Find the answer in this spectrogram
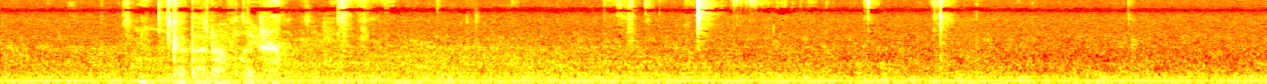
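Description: Near silence with a faint steady hum, broken by a few soft clicks and rustles of metal tweezers and small paper letters being handled; the sharpest tick comes about halfway through.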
